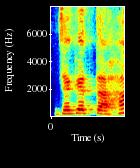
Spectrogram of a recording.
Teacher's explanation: ಕೊನೆತ ವಿಸರ್ಗ ಬಂದಿದ್ರೆ ತಹ ಅಂತನೆ ಪೂರ್ತಿ ಹೇಳಬೇಕು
